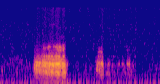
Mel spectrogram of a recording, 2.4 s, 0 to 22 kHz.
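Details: Rutting Carpathian stag in Bucovina, breeding season 2021. One harsh, throaty roar of about half a second, followed by two short, softer grunts.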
